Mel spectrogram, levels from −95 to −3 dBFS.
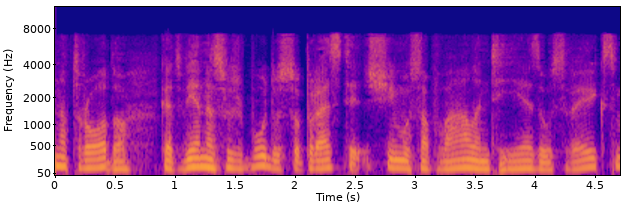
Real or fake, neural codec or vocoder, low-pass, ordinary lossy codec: fake; codec, 16 kHz, 0.5 kbps, X-Codec, HuBERT features, trained on LibriSpeech; 7.2 kHz; AAC, 32 kbps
